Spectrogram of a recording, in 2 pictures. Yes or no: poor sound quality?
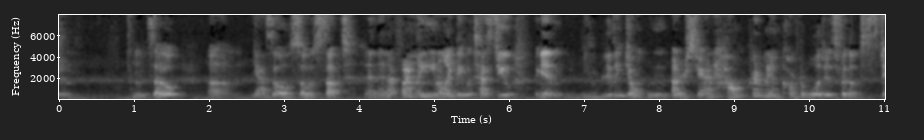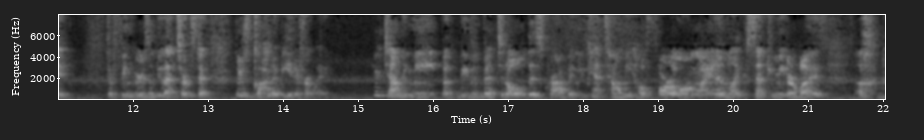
yes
